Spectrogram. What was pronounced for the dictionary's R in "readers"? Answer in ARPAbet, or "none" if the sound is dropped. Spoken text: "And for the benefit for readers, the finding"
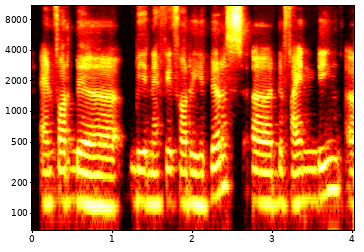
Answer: L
